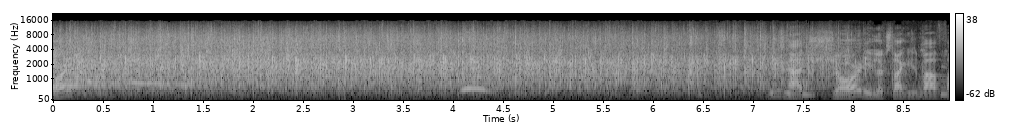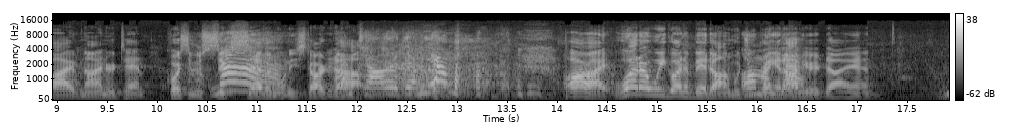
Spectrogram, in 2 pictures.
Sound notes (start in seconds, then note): 0.0 audience applauding; 13.3 laughs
